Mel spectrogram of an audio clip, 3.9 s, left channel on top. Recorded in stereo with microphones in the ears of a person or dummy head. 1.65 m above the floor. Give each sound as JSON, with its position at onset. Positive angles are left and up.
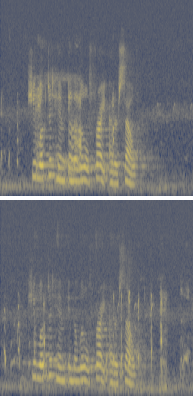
{"t": 0.6, "sound": "a woman speaking", "side_deg": 25, "distance_m": 1.1}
